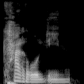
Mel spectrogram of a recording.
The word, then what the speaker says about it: Caroline: Er teilte sein Dasein mit einer ebenso alten böhmischen Wirtschafterin namens Caroline, auf der ersten Silbe betont,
